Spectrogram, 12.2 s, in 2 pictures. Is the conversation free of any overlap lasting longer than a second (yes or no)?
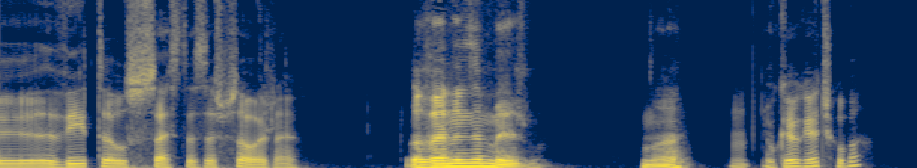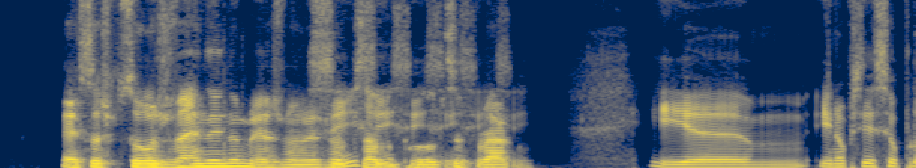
no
